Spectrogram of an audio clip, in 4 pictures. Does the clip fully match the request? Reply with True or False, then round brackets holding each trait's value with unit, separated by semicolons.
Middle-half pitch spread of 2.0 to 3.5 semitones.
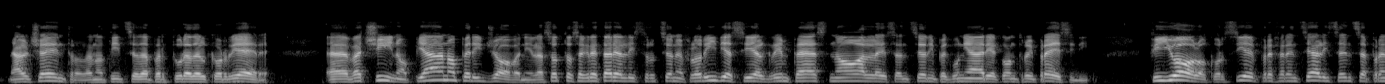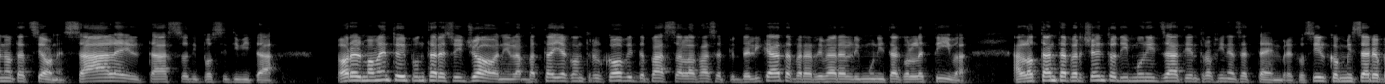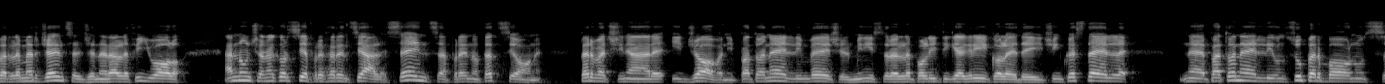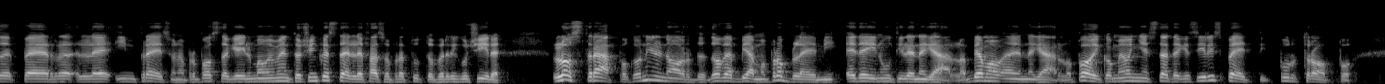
False (4.1 semitones)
